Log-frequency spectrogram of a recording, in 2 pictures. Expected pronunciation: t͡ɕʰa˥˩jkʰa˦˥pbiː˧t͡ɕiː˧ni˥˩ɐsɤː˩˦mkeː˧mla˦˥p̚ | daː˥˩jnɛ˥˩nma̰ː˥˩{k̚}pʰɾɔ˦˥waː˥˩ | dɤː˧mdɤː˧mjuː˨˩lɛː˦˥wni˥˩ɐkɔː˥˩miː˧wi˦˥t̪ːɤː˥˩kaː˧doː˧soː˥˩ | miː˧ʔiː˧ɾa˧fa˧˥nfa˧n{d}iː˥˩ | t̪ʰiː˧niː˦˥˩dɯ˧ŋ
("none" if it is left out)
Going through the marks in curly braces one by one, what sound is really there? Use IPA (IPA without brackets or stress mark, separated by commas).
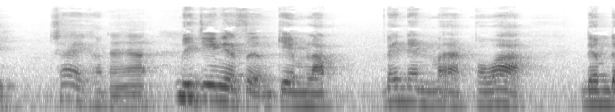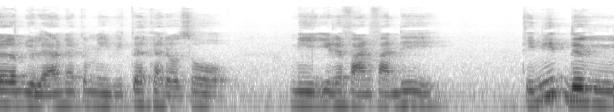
k̚, d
